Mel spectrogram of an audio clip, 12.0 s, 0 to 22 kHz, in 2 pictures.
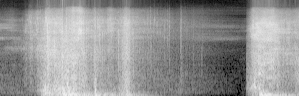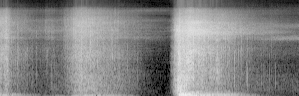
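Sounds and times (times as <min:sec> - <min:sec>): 
heavy crunchy palm vegetation impacts: 0:00.4 - 0:03.8, 0:05.0 - 0:08.7, 0:09.4 - 0:11.2.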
